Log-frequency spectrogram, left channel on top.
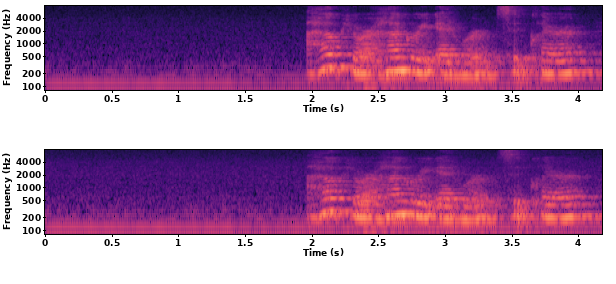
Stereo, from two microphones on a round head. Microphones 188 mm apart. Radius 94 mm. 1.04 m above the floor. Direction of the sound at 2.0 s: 65° left (ahead or behind).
